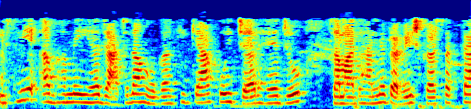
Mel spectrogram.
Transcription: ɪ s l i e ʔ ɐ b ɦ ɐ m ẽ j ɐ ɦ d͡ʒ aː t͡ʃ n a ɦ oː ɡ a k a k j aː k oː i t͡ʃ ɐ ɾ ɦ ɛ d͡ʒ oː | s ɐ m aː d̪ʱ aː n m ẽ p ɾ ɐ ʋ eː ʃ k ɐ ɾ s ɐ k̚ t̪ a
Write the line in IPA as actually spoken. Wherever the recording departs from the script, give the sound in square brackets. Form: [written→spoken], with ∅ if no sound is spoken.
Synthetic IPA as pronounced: ɪ s l i e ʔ ɐ b ɦ ɐ m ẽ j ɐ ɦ d͡ʒ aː t͡ʃ n a ɦ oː ɡ a k [a→i] k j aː k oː i t͡ʃ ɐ ɾ ɦ ɛ d͡ʒ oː | s ɐ m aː d̪ʱ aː n m ẽ p ɾ ɐ ʋ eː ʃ k ɐ ɾ s ɐ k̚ t̪ a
